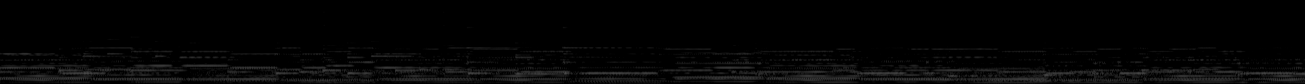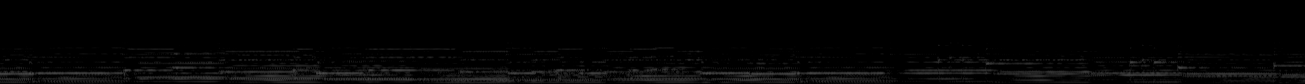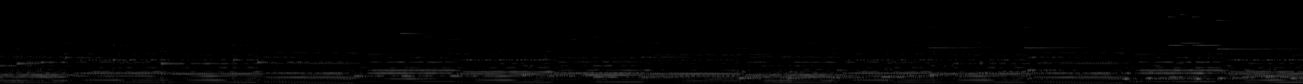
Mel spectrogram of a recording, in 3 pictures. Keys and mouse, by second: 0.0 KP_5, 1.0 click, 1.9 KP_2, 4.9 click, 8.7 click, 9.6 KP_1, 12.7 click, 13.4 KP_9, 16.9 click, 17.3 KP_3, 19.3 click, 20.4 click, 23.7 KP_0, 27.5 middle click, 32.4 click, 33.5 click, 36.8 click, 38.9 shift+middle click.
